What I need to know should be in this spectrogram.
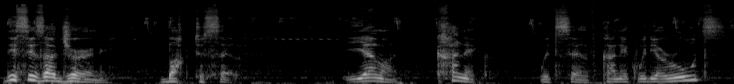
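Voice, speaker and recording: A man with a Jamaican accent talking reflectively to viewers as a gardening vlog host, in a measured, philosophical manner that repeats phrases for emphasis. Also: medium pitch, lively intonation, a little mellow, a little hiss or hum. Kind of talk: reflective, unscripted talk to viewers.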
